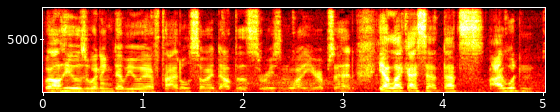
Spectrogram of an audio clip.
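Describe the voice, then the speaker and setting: A man's voice: mid-range voice, steady tone, quick pace, a little hiss or hum. A young man with a stuffy cold, rambling casually through viewer comments on a live stream. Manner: rambling, filler-heavy, candid. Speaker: arm wrestler streaming a live recap.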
